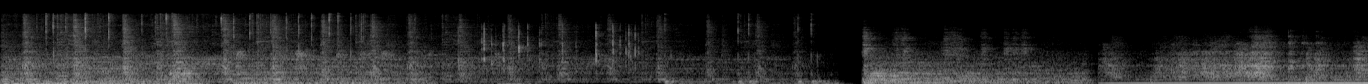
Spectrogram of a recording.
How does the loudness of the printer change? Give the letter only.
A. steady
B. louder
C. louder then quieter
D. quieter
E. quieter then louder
D.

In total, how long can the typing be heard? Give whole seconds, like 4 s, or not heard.
8 s.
